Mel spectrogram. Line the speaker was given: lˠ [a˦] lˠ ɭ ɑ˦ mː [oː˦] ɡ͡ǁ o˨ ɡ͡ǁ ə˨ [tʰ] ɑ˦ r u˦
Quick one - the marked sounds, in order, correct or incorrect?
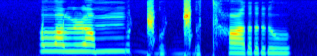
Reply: incorrect, incorrect, correct

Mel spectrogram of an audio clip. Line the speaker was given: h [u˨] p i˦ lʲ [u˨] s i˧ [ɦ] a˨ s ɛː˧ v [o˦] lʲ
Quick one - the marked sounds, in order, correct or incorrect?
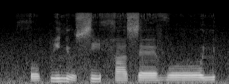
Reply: incorrect, correct, incorrect, incorrect

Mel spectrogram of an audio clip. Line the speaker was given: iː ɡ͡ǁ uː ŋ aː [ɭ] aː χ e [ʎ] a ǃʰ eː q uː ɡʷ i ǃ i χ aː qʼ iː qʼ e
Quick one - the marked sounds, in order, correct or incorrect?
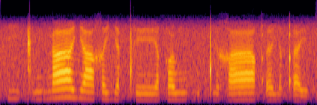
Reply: incorrect, correct

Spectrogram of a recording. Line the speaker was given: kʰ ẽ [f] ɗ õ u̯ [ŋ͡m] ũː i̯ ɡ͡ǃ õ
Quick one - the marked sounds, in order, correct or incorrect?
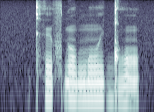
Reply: correct, correct

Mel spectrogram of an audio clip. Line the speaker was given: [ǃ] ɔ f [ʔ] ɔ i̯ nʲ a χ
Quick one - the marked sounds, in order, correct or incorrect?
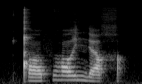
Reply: correct, incorrect

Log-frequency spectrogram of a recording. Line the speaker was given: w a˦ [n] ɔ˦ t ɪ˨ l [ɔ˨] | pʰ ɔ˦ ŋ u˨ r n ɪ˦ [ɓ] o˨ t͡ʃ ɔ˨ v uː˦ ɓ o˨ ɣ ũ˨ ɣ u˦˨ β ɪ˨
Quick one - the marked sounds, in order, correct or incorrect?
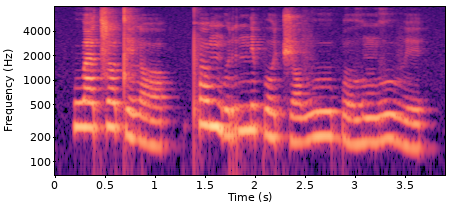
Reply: incorrect, correct, incorrect

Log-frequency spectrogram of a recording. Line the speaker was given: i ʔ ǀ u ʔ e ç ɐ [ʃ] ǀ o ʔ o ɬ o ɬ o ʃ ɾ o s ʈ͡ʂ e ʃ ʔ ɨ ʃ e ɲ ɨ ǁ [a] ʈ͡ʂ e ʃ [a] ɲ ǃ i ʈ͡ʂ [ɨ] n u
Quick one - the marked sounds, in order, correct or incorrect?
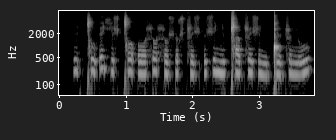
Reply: correct, correct, incorrect, correct

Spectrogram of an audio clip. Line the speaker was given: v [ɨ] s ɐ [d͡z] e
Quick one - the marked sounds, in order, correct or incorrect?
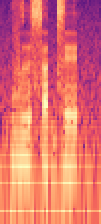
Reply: correct, correct

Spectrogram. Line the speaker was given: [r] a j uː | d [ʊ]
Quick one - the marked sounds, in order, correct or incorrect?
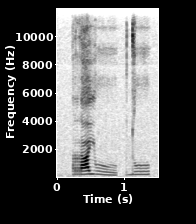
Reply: correct, incorrect

